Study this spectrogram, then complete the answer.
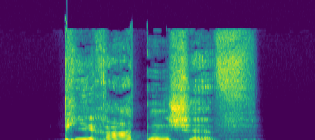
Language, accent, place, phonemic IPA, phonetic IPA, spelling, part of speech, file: German, Germany, Berlin, /piˈʁaːtənˌʃɪf/, [pʰiˈʁaːtʰn̩ˌʃɪf], Piratenschiff, noun, De-Piratenschiff.ogg
- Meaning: pirate ship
